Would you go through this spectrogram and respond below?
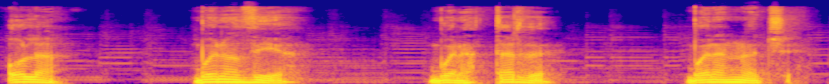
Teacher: He's dropping all of his S's.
